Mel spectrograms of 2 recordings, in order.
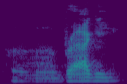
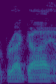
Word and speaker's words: Bragi: Some of them taken from actual real world mythology as well, like Hel, Hecate, Druaga, Bragi, or Bragai, however you like to pronounce that.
